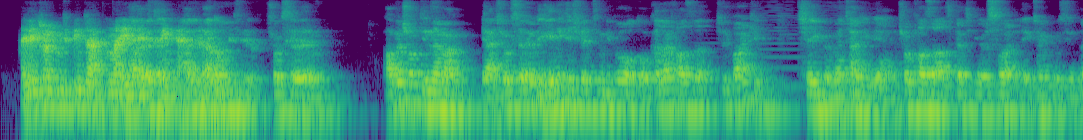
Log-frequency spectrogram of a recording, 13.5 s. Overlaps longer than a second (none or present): present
